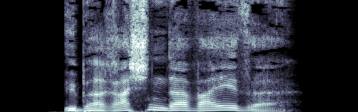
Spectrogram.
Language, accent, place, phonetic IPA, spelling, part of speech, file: German, Germany, Berlin, [yːbɐˈʁaʃn̩dɐˌvaɪ̯zə], überraschenderweise, adverb, De-überraschenderweise.ogg
- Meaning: surprisingly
